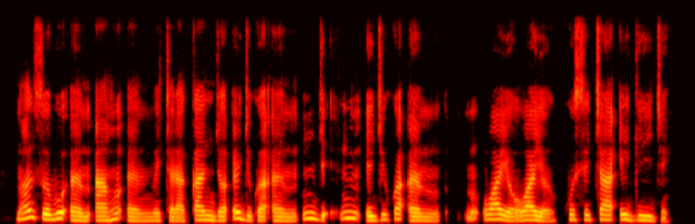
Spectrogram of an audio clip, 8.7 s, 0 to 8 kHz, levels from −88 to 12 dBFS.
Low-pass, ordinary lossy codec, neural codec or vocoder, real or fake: 7.2 kHz; none; none; real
